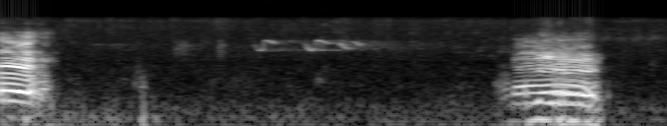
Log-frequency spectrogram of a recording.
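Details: Cow letting out two brief, rough moos, a clipped one at the start and a fuller, louder one about three seconds later, with a faint high wavering trill in the quiet gap between.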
